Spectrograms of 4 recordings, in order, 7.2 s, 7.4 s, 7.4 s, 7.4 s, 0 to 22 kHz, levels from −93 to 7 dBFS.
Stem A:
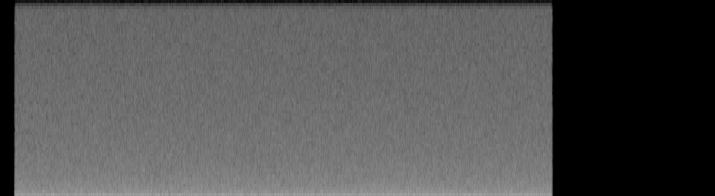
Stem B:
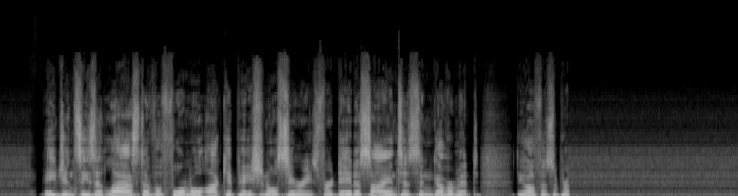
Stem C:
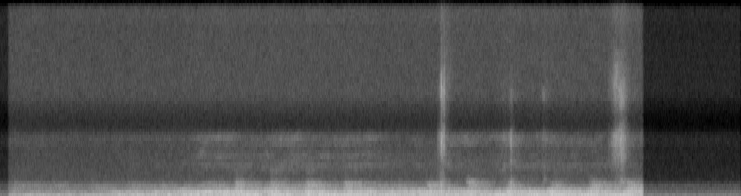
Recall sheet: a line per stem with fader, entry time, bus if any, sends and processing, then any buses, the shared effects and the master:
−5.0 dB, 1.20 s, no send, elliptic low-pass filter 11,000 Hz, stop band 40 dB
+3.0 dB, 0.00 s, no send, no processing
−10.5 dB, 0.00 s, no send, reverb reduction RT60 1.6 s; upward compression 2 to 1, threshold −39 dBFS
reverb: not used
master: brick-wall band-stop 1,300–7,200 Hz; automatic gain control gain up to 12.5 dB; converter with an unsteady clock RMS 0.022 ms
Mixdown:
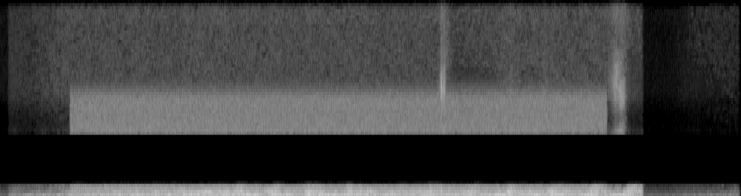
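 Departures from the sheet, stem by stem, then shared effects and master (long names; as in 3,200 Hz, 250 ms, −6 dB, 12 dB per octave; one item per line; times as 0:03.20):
stem A: entry 1.20 s → 0.55 s
stem B: muted
master: missing converter with an unsteady clock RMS 0.022 ms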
